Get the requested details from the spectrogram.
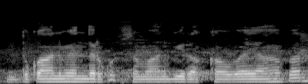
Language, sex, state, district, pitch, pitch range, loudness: Hindi, male, Uttar Pradesh, Shamli, 125 Hz, 120-130 Hz, -16 LUFS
